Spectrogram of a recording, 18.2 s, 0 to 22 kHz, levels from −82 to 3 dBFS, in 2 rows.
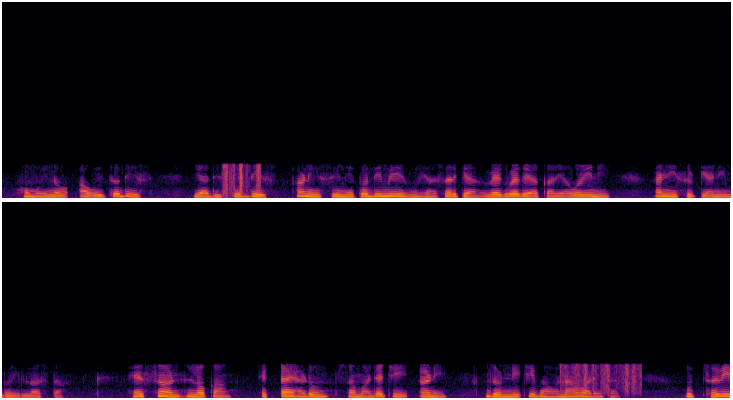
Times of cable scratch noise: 2.74-3.23, 16.08-17.10

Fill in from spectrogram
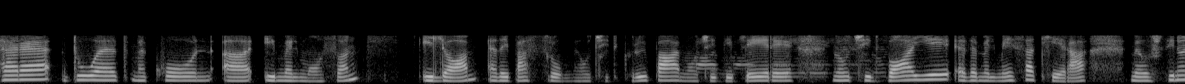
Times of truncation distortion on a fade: none

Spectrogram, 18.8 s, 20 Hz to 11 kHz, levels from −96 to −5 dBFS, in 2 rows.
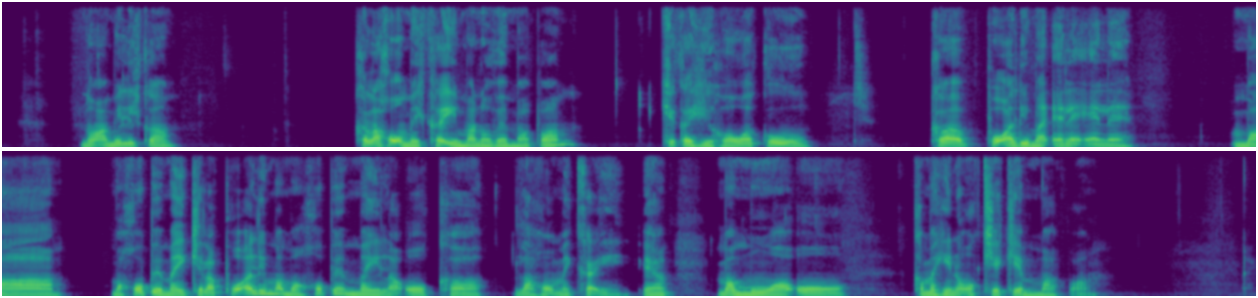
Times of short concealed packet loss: none

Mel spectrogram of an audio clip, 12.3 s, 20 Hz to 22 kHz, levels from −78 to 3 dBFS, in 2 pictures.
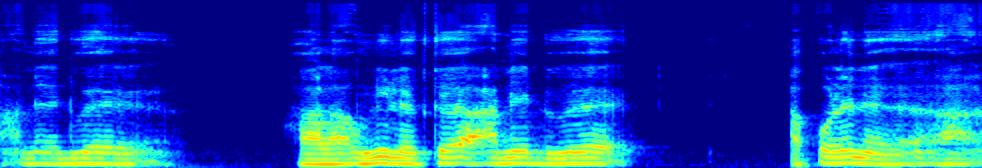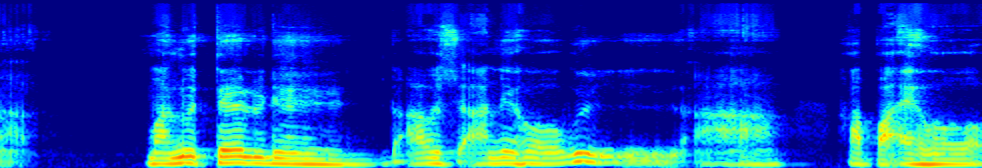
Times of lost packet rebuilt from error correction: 0.69-0.75, 10.75-10.81

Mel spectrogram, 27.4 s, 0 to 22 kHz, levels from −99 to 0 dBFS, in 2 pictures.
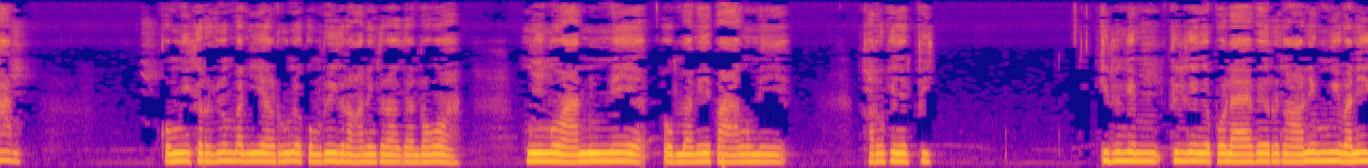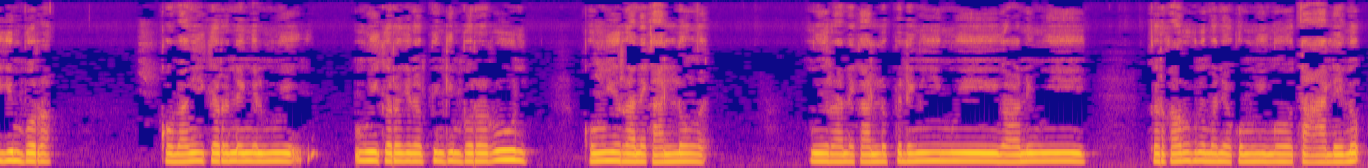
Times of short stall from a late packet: none

